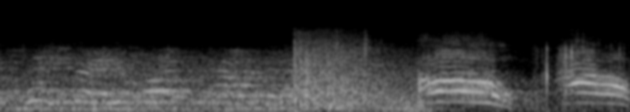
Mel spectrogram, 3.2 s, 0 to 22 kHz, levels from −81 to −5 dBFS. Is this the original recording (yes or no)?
yes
